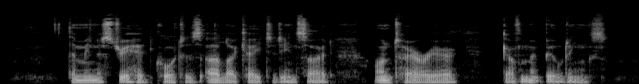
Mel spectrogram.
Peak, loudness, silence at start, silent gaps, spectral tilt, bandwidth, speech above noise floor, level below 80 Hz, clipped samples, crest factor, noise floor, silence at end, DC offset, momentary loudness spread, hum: -8 dBFS; -27 LUFS; 0.7 s; none; -4.5 dB/octave; 11.5 kHz; 32 dB; -46 dBFS; under 0.1%; 20 dB; -59 dBFS; 0.35 s; under 0.1%; 10 LU; none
